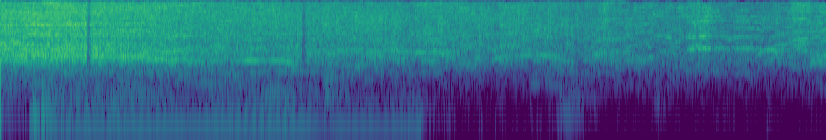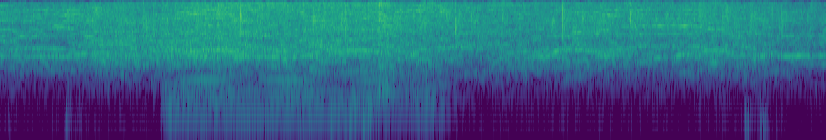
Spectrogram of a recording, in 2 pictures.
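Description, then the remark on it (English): A church audience claps and shouts hallelujah in sustained, loud jubilation for about twenty-five seconds, voices overlapping in a dense roar, with low organ-like chords swelling beneath at the start and again midway. “Clap your hands and scream hallelujah.”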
